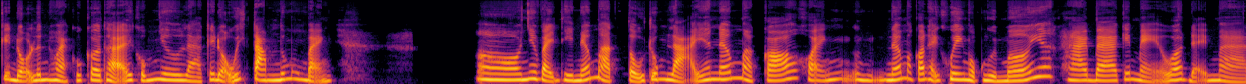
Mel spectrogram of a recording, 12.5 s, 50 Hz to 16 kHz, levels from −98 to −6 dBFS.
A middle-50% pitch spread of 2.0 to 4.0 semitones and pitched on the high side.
Yes: average, 2.9 semitones; high, 235 Hz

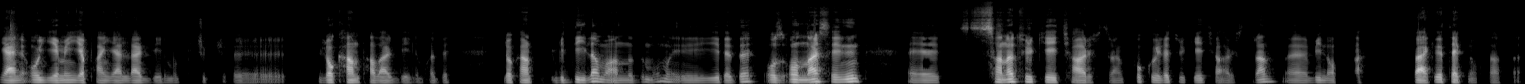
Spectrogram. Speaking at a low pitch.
Yes: low, 100 Hz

